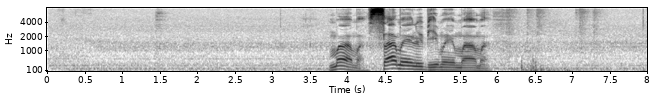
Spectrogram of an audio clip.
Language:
Russian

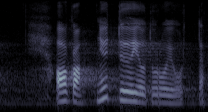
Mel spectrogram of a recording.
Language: Estonian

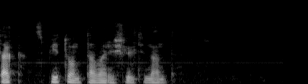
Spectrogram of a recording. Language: Russian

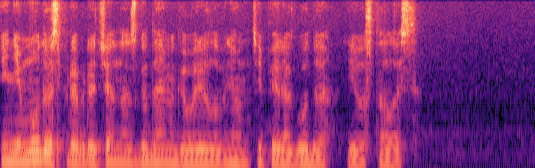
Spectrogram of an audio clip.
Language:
Russian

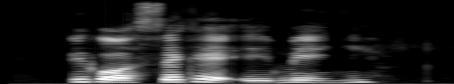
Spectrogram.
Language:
Kalenjin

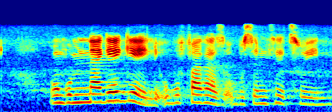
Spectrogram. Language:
Zulu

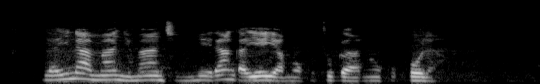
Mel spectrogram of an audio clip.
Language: Ganda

